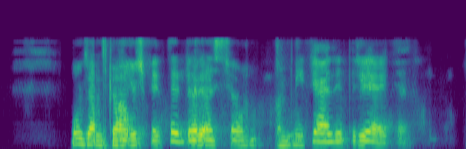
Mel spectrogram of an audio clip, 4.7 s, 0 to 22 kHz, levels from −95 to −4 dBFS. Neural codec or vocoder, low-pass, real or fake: codec, 16 kHz, 1 kbps, FreqCodec, smaller model; 7.2 kHz; fake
